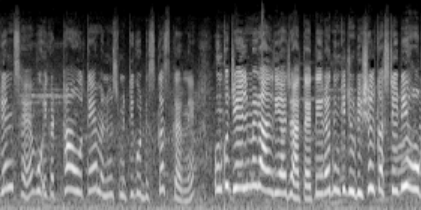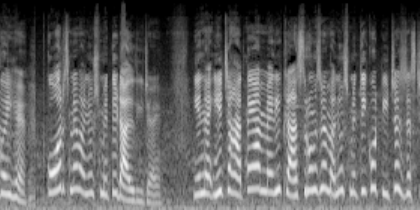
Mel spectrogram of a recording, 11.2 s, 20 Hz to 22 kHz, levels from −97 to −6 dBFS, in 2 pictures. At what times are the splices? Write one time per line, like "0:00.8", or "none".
0:02.7
0:06.1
